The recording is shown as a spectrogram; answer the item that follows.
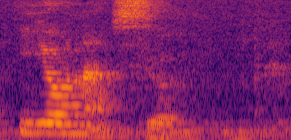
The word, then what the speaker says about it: Jonas: So you pronounce it Yo? Yeah, Jonas.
